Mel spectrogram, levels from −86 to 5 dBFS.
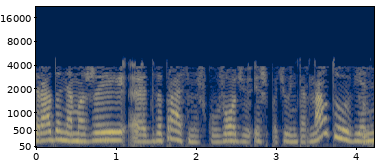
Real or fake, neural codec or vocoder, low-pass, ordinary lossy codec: real; none; 7.2 kHz; AAC, 16 kbps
